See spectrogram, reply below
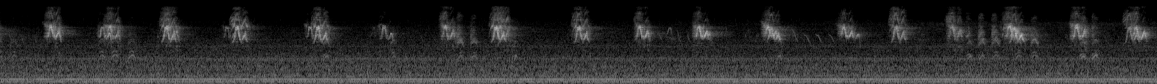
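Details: Four nestlings in a front-yard tree begging while their parents feed them: short, high, scratchy chirps in quick bursts, roughly one or two per second, over a steady low hum.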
